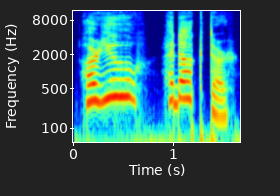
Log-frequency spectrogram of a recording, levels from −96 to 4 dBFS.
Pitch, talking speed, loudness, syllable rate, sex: 300 Hz, 145 wpm, -16 LUFS, 5.0 syllables/s, female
